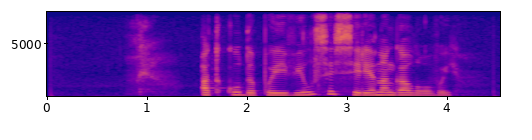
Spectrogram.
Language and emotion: Russian, neutral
